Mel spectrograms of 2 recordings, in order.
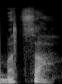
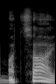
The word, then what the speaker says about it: matzah: Instead of matzah, you say matzah.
